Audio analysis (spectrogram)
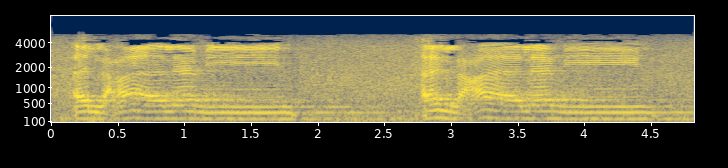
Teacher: اذا النون سكنت عروضا، وقبلها الياء مدية ساكنة، اذا تمد مدا عارضا للسكون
